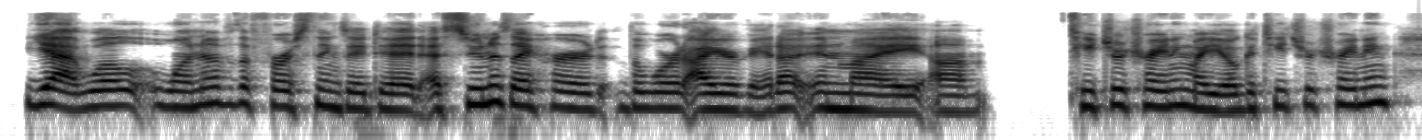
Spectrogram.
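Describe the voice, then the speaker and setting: A woman at a moderate pace, fairly even intonation, quiet background. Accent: American. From New York. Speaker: spiritual teacher and healer. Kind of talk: casual interview conversation.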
